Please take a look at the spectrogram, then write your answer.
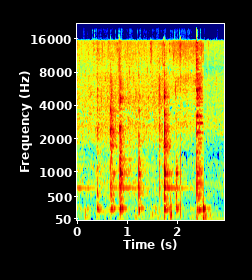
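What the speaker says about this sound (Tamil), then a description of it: "2 பட்டை, 2 கிராம்பு, இந்த ஸ்டார் இதையும் இதோட போட்டு கொஞ்சம் நேரம் ஃப்ரை பண்ணலாம்." Cinnamon sticks, cloves and star anise frying in a pan as a spoon scrapes and stirs in quick repeated strokes over a soft sizzle, close up with no talking.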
